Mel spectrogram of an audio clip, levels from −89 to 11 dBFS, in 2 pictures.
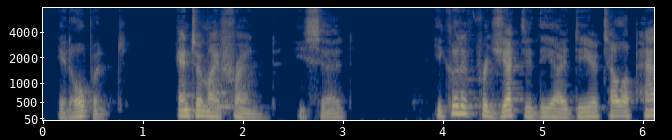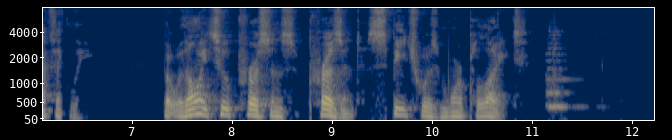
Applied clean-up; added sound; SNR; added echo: classical method spectral subtraction.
